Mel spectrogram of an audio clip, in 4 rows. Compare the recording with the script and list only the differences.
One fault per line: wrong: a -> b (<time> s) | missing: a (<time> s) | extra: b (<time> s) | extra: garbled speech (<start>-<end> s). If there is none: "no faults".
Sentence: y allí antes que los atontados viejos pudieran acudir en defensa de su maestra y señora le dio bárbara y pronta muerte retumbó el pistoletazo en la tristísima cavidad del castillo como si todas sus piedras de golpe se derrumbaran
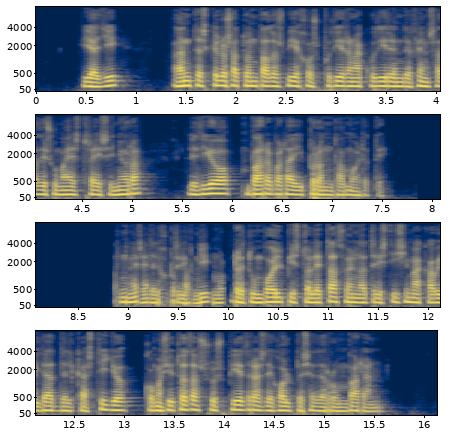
extra: garbled speech (8.9-10.0 s)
